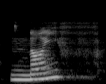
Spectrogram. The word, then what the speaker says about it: knife: Knife, you start with the sound N.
